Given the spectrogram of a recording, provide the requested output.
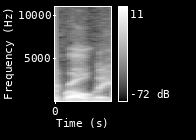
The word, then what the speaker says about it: Raleigh: that right away yeah a lot of people say rolly too but uh raleigh like uh like north carolina what did i say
